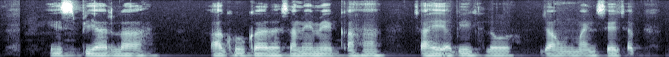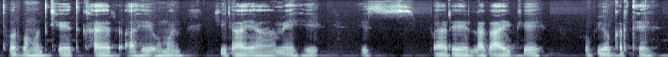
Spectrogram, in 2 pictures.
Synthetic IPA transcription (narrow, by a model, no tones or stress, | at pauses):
ɪspijaɾla | aːɡʱukəɾsəməjmẽkəɦã | t͡ʃaːɦeəbʱiɡʱəlo | d͡ʒaunmaːɪnsed͡ʒək̚ | t̪ʰoːɾbəɦʊt̪kʰeːt̪kʰɛːɾaːɦeomən | kɪɾaːjamẽɦi | ɪs | baɾeləɡaːjke | ʊpjoːɡ̚kəɾt̪ʰe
